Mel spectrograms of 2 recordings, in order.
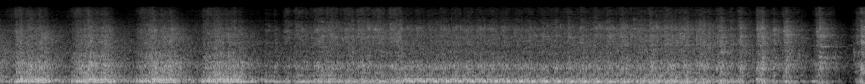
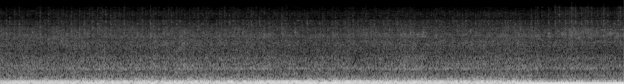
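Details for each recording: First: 1981 Cutlass Supreme small-block Chevy V8, cold start after retightening the polylocks during valve hot-lash: it catches and stumbles with lumpy, uneven pulses, then settles to a shaky idle. Rough running from overtightened valve lash. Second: 1981 Cutlass Supreme small-block Chevy V8, outside after valve hot-lash, correct plugs and timing/HEI fix: a smooth, settled, even idle with no ticks, misses or knocks. Normal idle; owner suggests a slightly richer tune or more warm-up.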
